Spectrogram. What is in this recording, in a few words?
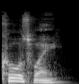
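"causeway", British English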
